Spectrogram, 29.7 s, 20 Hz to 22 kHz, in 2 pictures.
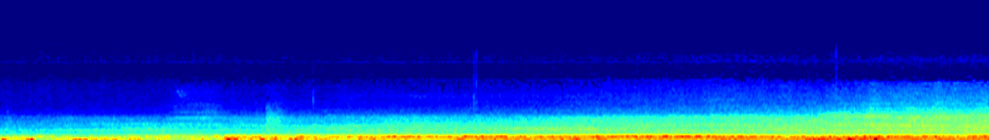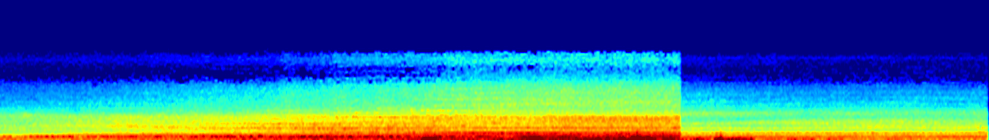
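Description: EU44 (Siemens Taurus) electric locomotive hauling passenger coaches, arriving through the station and slowing. Its noise builds, with falling whines and a high hiss that are loudest about twenty seconds in and cut off sharply about twenty-five seconds in, along with a few heavy knocks. A steady high-pitched tone sounds throughout.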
